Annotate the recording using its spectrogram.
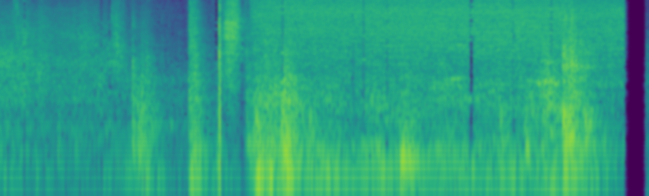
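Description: Compressed air hissing steadily as an air-operated scissor lift table raises a snow blower, starting with a couple of sharp clicks about two seconds in; quieter handling noise of the machine comes before it.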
